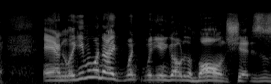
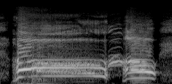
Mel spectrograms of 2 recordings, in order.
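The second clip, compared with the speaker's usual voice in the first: loud, high Santa laugh; mock Santa boom, loud and high; 13 semitones higher, 9 dB louder than usual. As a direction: bellow it like Santa at the door. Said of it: "He did the fucking ho, ho, ho".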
